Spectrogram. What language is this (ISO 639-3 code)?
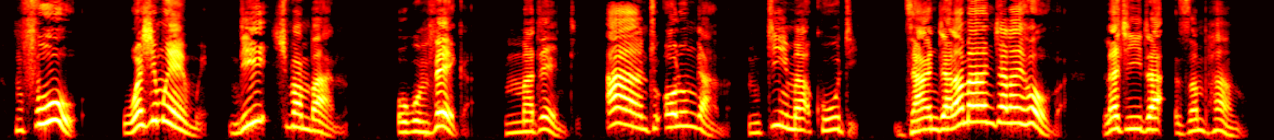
nya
